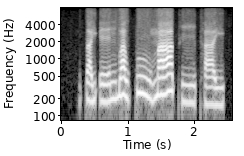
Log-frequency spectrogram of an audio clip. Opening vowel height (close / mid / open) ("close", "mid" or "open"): open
